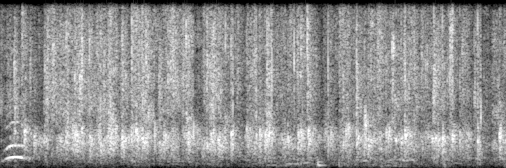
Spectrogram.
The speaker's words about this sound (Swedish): Och en extra applåd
